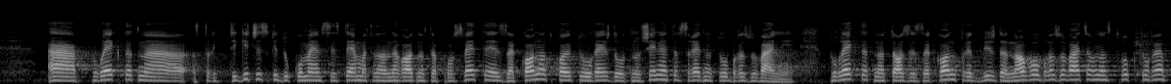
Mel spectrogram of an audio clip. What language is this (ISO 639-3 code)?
bul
